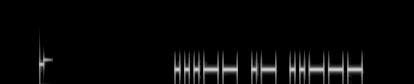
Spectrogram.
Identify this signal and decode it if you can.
Morse code, heard as a keyed tone, about 25 wpm, 700 Hz. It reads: 3A2
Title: Common Cut Numbers - 3-Digit 25wpm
